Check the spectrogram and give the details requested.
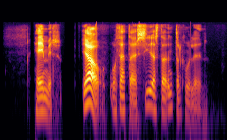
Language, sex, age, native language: Icelandic, male, 20-29, Icelandic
